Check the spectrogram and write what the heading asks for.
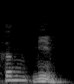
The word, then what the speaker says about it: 흥민: My name is 흥민. 흥. 으 sounds like put.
